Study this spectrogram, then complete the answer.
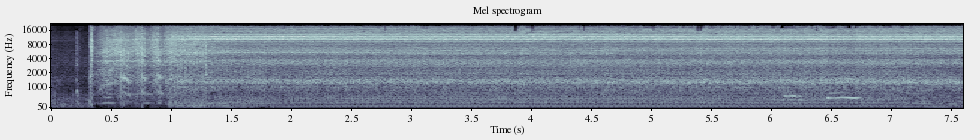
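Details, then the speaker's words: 1994 Acura Integra, 1.8 L DOHC, surging warm idle: started with a finger over the lower throttle-body port for the cold fast idle valve, idle settles much lower and steadier. "When I plugged the upper one, it did come down a little bit, so we do have some airflow through that upper chamber. When I plugged the lower one, it was really good. Our idle came way down"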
